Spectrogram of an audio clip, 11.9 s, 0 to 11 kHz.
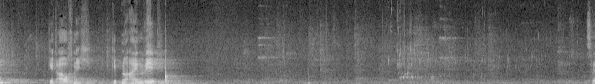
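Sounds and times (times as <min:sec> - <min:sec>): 
speech: 0:01.0 - 0:03.5
water pouring into a container: 0:07.5 - 0:11.6.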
